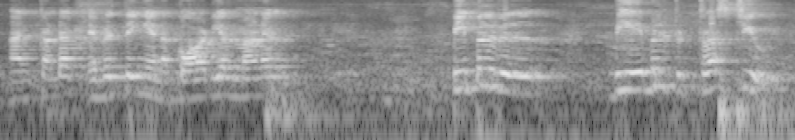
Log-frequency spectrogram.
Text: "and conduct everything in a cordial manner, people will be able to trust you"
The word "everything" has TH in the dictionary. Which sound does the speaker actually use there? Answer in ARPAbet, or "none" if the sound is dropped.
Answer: T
